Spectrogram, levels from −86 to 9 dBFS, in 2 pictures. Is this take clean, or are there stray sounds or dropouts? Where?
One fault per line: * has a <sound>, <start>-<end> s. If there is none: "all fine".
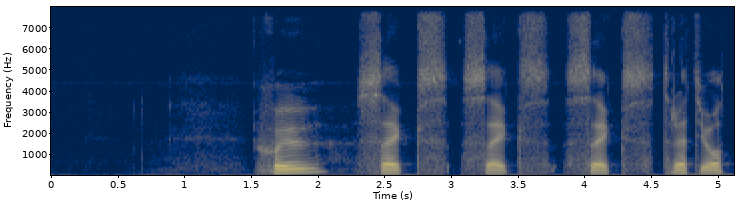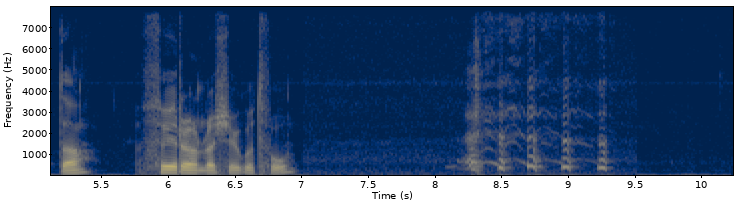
* has a laugh, 8.1-9.4 s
